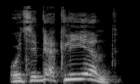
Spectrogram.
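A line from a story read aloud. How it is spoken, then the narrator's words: Man shouting. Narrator (Russian): крикнул мужчина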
